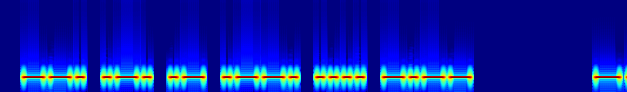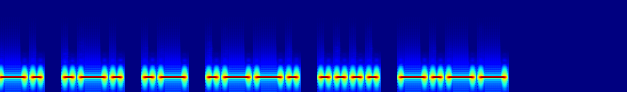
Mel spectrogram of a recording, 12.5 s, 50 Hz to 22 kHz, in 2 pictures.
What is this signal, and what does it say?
Morse code, heard as a keyed tone, about 19 wpm, 700 Hz. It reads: GRAPHY GRAPHY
